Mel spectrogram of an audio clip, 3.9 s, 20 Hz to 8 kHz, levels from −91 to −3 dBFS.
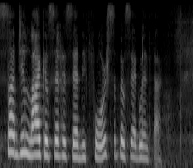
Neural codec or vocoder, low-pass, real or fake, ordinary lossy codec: codec, 16 kHz in and 24 kHz out, 0.6 kbps, FocalCodec, streaming, 2048 codes; 7.2 kHz; fake; none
